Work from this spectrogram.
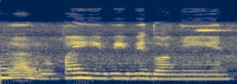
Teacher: Huwa 'alal ghaibi, 'alal gha itu alif lam qamariyah karena alif lam bertemu dengan gha. Ghaibi itu mad layyin karena ya sukun sebelumnya harokatnya fathah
